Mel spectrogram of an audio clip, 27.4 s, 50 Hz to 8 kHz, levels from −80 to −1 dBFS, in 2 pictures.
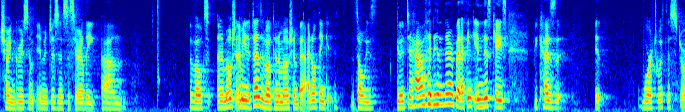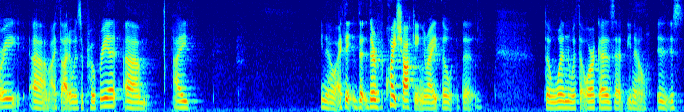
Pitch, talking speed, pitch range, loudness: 170 Hz, 145 wpm, 160-190 Hz, -23 LUFS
